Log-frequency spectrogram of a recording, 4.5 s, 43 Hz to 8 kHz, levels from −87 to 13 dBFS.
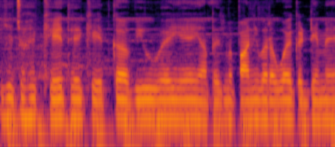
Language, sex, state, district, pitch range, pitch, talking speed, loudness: Hindi, male, Bihar, Katihar, 110-115 Hz, 115 Hz, 240 wpm, -18 LUFS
